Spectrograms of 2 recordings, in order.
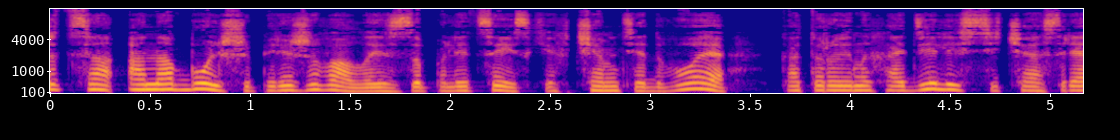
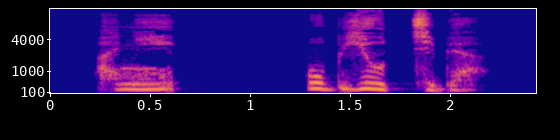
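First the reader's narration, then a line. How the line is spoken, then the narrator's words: Whispered. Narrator (Russian): прошептала Эльса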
